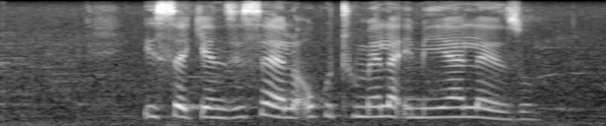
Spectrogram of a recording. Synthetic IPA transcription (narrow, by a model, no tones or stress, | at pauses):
isɛcʼend͡zʱisɛlwa̰ʔukʼutʰumɛlaʔimijalɛːzɔ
